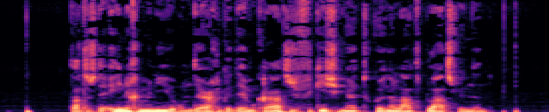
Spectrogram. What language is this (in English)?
Dutch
